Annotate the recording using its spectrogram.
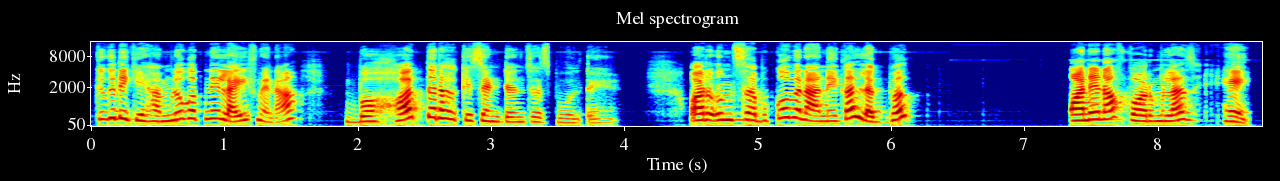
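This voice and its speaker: A woman's voice: high voice, sharp tone, clean tone, no echo, clean studio sound. A woman teaching a spoken English lesson, drilling word lists and prompting students to repeat after her.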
